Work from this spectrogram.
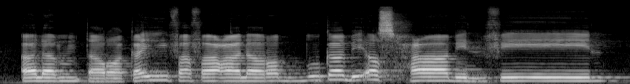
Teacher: تا کی آواز پتلی ہوگی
